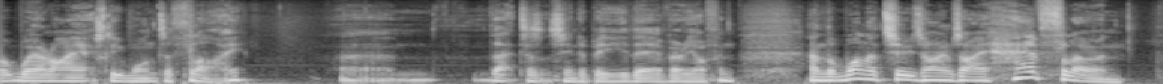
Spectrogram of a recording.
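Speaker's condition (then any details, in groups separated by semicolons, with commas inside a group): No condition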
